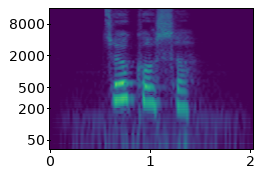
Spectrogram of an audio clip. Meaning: nominative/accusative/genitive plural of Zirkus
- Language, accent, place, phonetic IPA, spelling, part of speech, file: German, Germany, Berlin, [ˈt͡sɪʁkʊsə], Zirkusse, noun, De-Zirkusse.ogg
